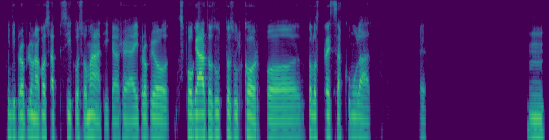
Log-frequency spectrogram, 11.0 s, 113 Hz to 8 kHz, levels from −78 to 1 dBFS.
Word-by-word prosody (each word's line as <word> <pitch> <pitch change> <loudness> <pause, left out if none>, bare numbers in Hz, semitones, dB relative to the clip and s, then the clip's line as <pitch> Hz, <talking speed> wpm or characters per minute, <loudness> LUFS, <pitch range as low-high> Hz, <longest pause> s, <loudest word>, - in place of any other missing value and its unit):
Quindi 120 -2 -5
proprio 120 +1 0
una 115 -2 +3
cosa 115 -1 0
psicosomatica, 110 -3 -2
cioè 105 +1 -4
hai 105 0 0
proprio 110 -2 0 0.2
sfogato 125 0 +5
tutto 125 +1 -3
sul 120 0 -5
corpo, 105 -2 +1
tutto 115 +4 -4
lo 120 - +1
stress 120 0 -1
accumula 115 -1 -3 1.0
eh. 105 -1 -14 2.0
Mh. 110 -1 -3
115 Hz, 100 wpm, -25 LUFS, 105-120 Hz, 2.0 s, sfogato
